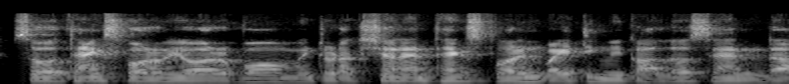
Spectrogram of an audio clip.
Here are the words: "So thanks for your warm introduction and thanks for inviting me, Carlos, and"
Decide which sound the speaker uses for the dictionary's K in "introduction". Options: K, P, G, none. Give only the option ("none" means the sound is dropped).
K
